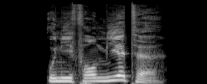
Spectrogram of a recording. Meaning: 1. female equivalent of Uniformierter: woman in uniform 2. inflection of Uniformierter: strong nominative/accusative plural 3. inflection of Uniformierter: weak nominative singular
- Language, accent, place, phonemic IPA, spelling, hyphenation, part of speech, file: German, Germany, Berlin, /unifɔʁˈmiːɐ̯tə/, Uniformierte, Uni‧for‧mier‧te, noun, De-Uniformierte.ogg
